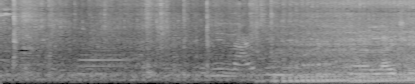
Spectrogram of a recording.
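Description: Faint voices in the background, with a low steady hum that comes in about two-thirds of the way through and grows louder.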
